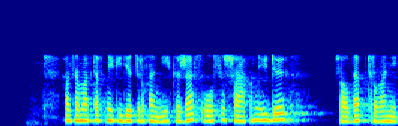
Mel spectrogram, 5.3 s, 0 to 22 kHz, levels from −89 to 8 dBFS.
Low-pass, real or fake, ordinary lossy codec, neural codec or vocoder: 3.6 kHz; fake; none; vocoder, 44.1 kHz, 128 mel bands every 512 samples, BigVGAN v2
